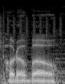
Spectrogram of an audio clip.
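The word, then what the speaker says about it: Podoboo: podo bo bo dobos it's spelled like podo boo what apparently is pronounced photo bow okay that was weird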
